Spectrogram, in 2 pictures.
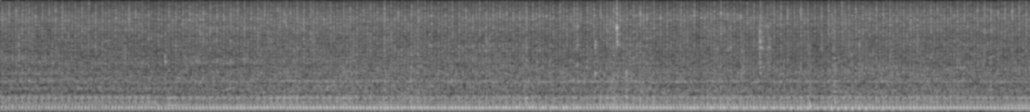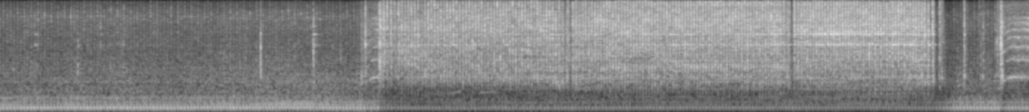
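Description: A car engine idling steadily. About fourteen seconds in it cuts abruptly to a steady high hiss with little low end, and the low hum comes back just at the end.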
